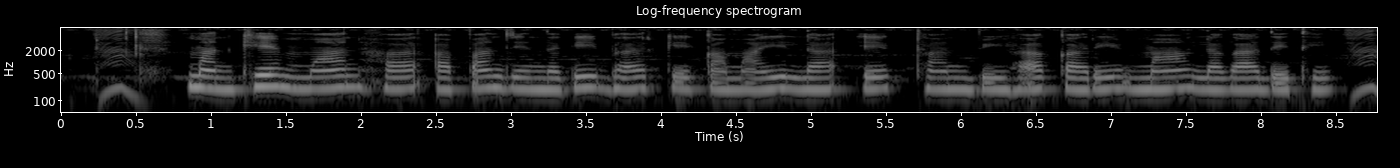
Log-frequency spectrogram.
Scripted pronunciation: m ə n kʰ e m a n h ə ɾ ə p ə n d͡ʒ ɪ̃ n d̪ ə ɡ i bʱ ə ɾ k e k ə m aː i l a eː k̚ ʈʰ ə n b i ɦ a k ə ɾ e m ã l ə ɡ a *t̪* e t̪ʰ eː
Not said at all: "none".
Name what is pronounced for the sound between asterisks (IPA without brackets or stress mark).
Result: d̪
